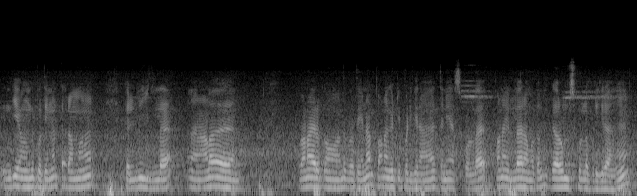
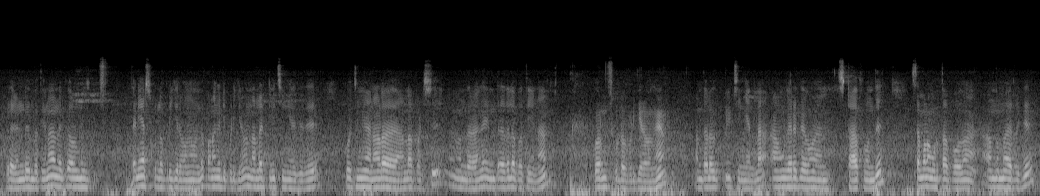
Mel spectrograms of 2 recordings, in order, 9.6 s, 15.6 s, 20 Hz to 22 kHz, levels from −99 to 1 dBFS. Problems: background sounds at intervals, background conversations at intervals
